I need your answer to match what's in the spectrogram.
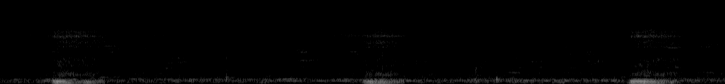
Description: Mac, our golden retriever snoring while he's being petted.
